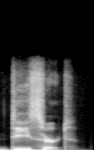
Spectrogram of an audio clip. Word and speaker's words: dessert: stress on the first syllable and the sweet thing you eat after dinner is desert. Stress on the second.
